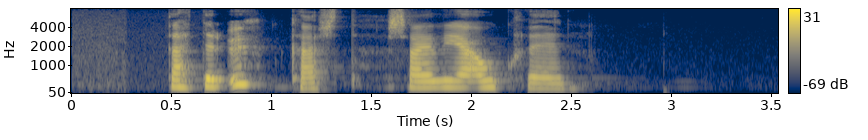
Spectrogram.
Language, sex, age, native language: Icelandic, female, 20-29, Icelandic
